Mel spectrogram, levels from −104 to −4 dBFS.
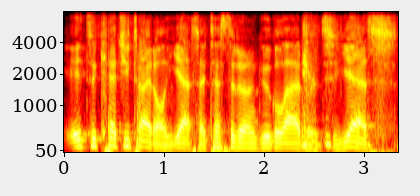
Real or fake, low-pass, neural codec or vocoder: fake; 7.2 kHz; codec, 16 kHz, 16 kbps, FunCodec, trained on LibriTTS, 50 frames a second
